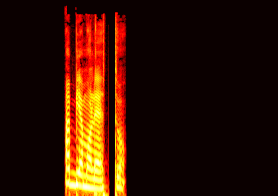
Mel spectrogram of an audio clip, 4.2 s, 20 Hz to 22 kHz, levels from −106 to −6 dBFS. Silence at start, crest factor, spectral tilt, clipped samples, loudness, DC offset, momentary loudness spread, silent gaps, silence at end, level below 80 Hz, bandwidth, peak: 1 s; 18 dB; -6.5 dB/octave; under 0.1%; -14 LUFS; under 0.1%; 13 LU; 1.64-1.72 s; 2.3 s; -36 dBFS; 15.5 kHz; 0 dBFS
